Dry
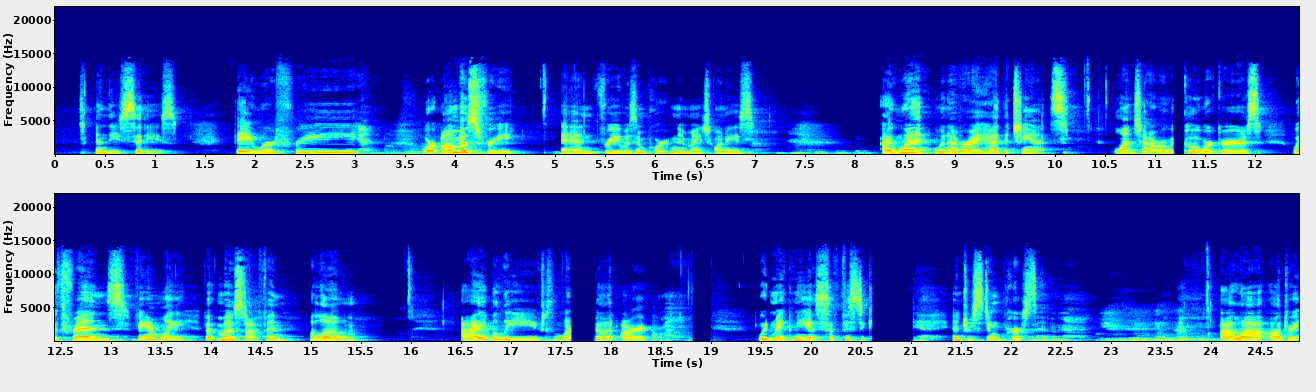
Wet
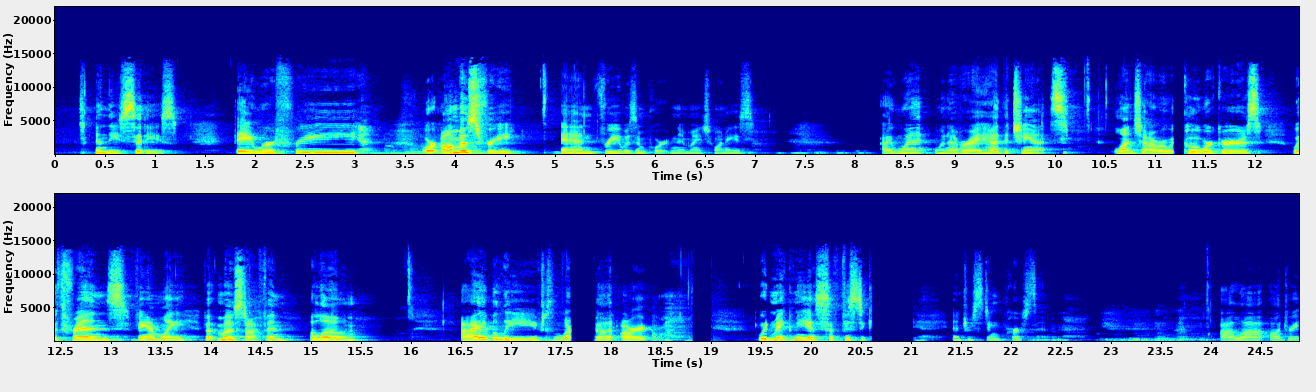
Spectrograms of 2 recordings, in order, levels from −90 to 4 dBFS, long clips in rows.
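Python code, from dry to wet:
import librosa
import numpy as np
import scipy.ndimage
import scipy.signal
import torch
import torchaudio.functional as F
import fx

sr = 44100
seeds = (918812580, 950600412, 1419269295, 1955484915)

y = fx.gain(x, sr, db=fx.line((5.14, 0.0), (6.13, -11.0), (8.74, -11.0), (9.36, -1.5), (20.39, -1.5), (21.09, -13.5)))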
